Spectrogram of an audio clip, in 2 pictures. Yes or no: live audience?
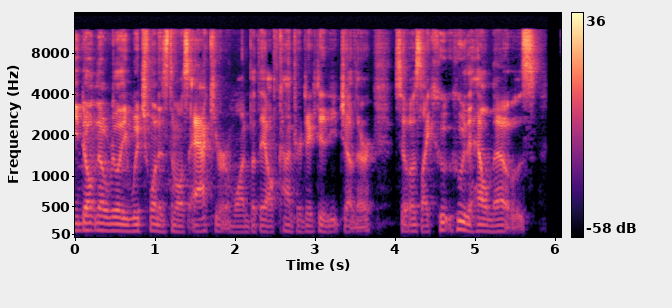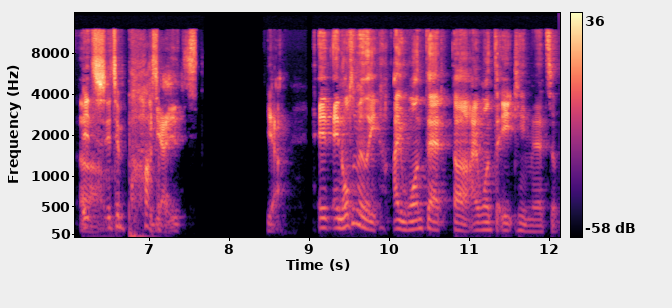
no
